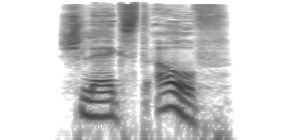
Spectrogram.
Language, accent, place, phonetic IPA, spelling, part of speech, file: German, Germany, Berlin, [ʃlɛːkst ˈaʊ̯f], schlägst auf, verb, De-schlägst auf.ogg
- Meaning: second-person singular present of aufschlagen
